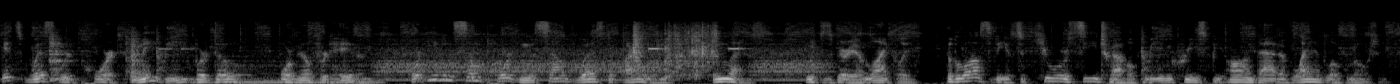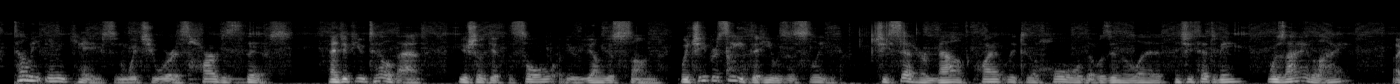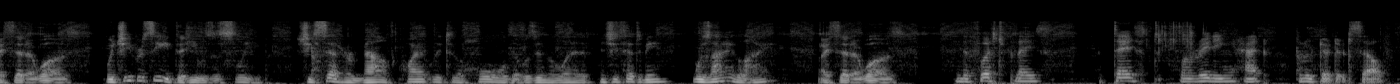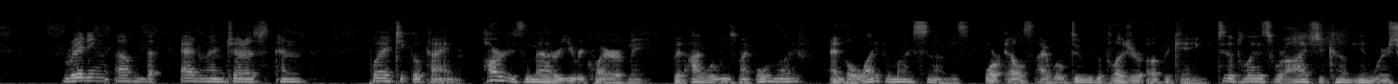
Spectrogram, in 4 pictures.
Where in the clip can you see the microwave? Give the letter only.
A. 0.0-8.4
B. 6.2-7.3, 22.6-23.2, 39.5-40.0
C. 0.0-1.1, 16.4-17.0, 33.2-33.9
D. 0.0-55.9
A.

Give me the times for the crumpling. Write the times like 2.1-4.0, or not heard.
6.2-7.3, 22.6-23.2, 39.5-40.0.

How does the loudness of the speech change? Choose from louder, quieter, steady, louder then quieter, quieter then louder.
steady.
